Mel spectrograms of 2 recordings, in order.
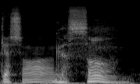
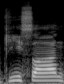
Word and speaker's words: Gasson: All right, last one in terms of newcomers, and here's the correct pronunciation: David Gasson. Gasson. I've gone from Gisan to Gesson to Gasson.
